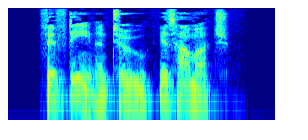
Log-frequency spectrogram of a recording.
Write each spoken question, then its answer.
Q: 15 and 2 is how much?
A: 17.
